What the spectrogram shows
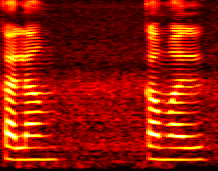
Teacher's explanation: तो अंत का जो अ है हिंदी में उच्चारित नहीं होता।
